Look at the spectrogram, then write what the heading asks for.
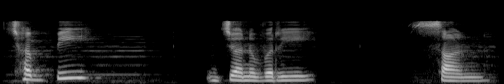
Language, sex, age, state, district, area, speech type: Punjabi, female, 45-60, Punjab, Tarn Taran, urban, spontaneous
